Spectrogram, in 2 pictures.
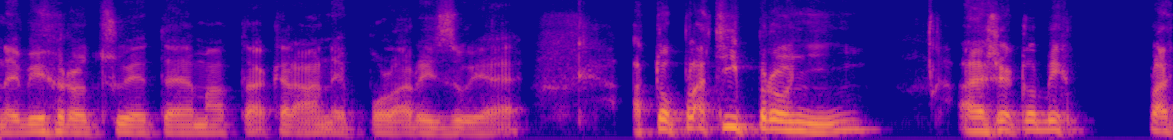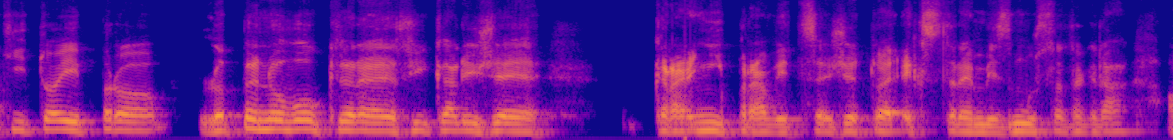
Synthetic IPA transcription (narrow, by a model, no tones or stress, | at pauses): nɛvɪɦɾo̞t͡sujɛt̪ɛːmat̪a̰kt̪ɛɾa̰ːnɛpola̰ɾɪzujɛ̰ | ʔat̪o̞placiːpɾo̞ɲiː | ʔarɛkl̩bɪx | placiːt̪oɪpɾo̞lopɛno̞vo̞wkt̪ɛɾɛːr̝iːkalɪʒɛjɛ | kɾajɲiːpɾavɪt͡sɛʒɛt̪ojɛʔɛkst̪ɾɛːmɪzmusat̪aɡdaːla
